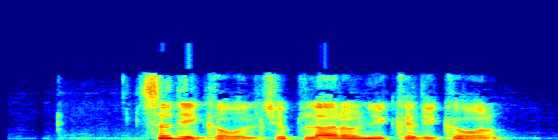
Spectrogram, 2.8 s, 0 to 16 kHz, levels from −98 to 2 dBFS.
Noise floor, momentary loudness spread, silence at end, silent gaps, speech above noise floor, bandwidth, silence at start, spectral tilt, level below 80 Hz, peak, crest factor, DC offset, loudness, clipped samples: -50 dBFS; 7 LU; 0.3 s; none; 35 dB; 8 kHz; 0.7 s; -4.5 dB/octave; -62 dBFS; 0 dBFS; 16 dB; under 0.1%; -15 LUFS; under 0.1%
